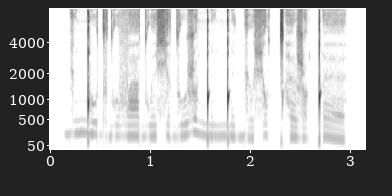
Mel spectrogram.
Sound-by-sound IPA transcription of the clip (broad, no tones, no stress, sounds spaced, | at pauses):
ɡ i ŋ͡ǃ u d ʊ d w ʊ v a d w ɪ ɕ ɪ d u ʐ ʊ ŋ͡ǃ i ŋ͡ǃ i ɡʲ o ɕ o ǀʰ ɛ ʐ ɔ ǃ ɛ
